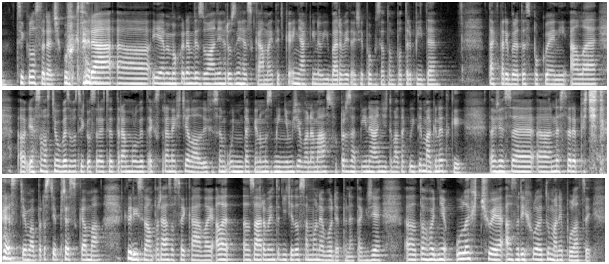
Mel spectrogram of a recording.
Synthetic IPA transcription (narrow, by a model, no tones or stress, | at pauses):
t͡sɪklo̞sɛdat͡ʃkukt̪ɛɾaː | jɛmɪmo̞xo̞dɛmvɪzuaːlɲɛɦɾo̞zɲɛɦɛskaːmajt̪ɛckaʔɪɲaːkiːno̞viːbaɾvɪt̪aɡʒɛpo̞kut̪snat̪ompo̞t̪r̩piːt̪ɛ | t̪ak̚t̪adɪbudɛt̪ɛspo̞ko̞jɛniːʔalɛjʔaːsɛmvlast̪ɲɛvuːbɛt͡svo̞t͡sɪklosɛdat͡ʃt͡sɛt̪ɛɾamluvɪt̪ʔɛkst̪ɾanɛxcɛlalɛɡdɪʃsɛmʔuɲiːt̪akjɛno̞mzmiːɲɪmʒɛvo̞namaːsupr̩zapiːnaːɲiːʒɛt̪omaːt̪akoviːt̪ɪmaɡnɛt̪kɪ | t̪aɡʒɛsɛnɛsɛɾɛpɪt͡ʃɪ̥t̪jɛscɛmapɾo̞scɛpr̥ɛskamakt̪ɛɾiːsɛvaːmpo̞ɾaːt̪zasɛkaːvajʔalɛzaːɾovɛɲt̪oɟiːcɛt̪o̞samo̞nɛvo̞dɛpnɛt̪aɡʒɛt̪o̞ɦo̞dɲɛʔulɛxt͡ʃujɛʔazɾɪxlujɛt̪umanɪpulat͡sɪ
